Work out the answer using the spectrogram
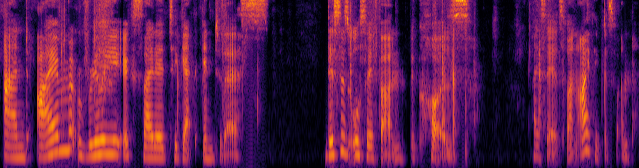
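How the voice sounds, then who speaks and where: A woman's voice: mid-range voice, lively intonation, a little slow, noisy background. Late-20s woman, casual vlog host, bubbly and rambling, mid-range voice. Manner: bubbly, rambling, self-interrupting. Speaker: planner and tarot vlogger. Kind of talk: casual chatty show-and-tell.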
